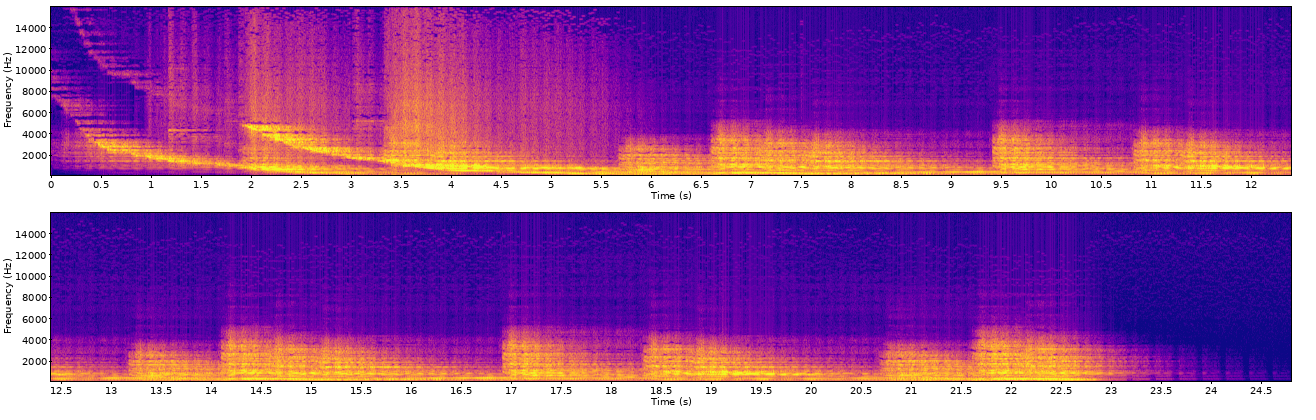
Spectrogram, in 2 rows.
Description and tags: Contains two loop points for seamless looping.
Dream Sample Pack » DSV1_SuspensfulRhodes07_C#_72bpm by Djeuphoria
Chorus, effect, effects, electronica, FX, Horror, music, one, piano, production, Reverb, Rhodes, RnB, sample, short, shot, Smooth, Suspense, synth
